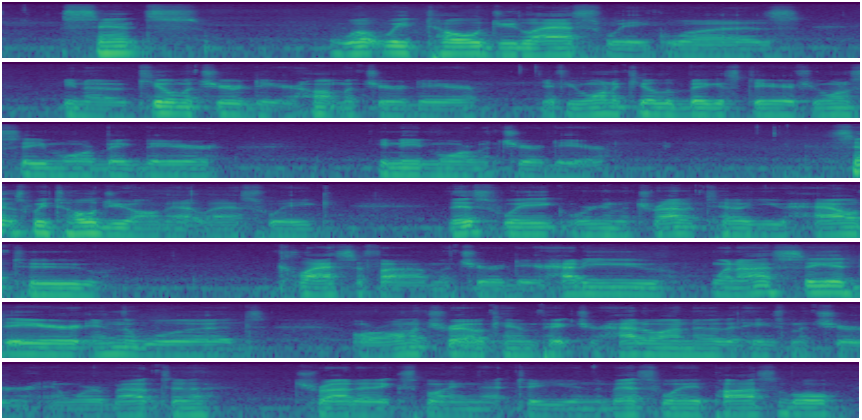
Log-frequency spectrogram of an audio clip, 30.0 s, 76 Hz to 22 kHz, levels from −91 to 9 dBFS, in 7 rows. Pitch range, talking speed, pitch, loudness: 105-115 Hz, 195 wpm, 110 Hz, -31 LUFS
